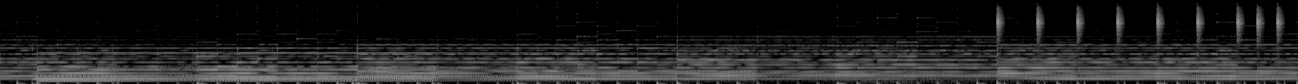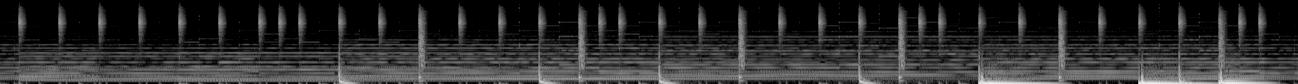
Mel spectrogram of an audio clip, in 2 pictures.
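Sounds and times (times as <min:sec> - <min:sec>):
lo-fi Brazilian funk type beat: 0:15.6 - 0:20.9, 0:21.6 - 0:25.9.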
